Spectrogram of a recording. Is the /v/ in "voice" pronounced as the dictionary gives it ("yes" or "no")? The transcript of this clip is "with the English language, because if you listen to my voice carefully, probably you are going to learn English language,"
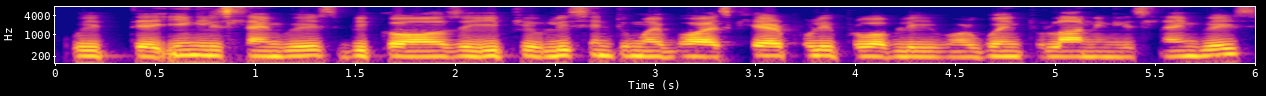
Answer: no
